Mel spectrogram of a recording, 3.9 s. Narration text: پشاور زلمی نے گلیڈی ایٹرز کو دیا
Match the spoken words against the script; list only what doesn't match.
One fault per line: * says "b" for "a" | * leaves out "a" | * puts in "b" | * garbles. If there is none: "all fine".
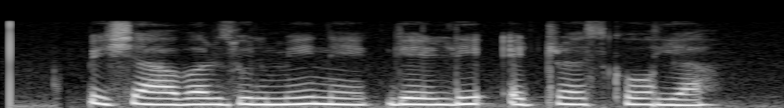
all fine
